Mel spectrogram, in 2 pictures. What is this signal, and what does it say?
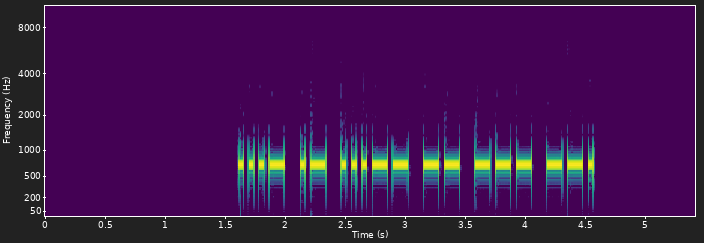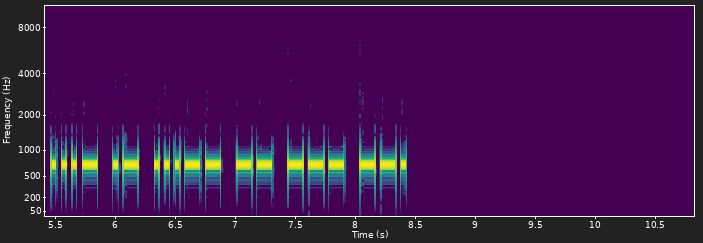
Morse code, heard as a keyed tone, about 28 wpm, 700 Hz. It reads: VA3MOG VA3MOG
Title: DXCC-100 Call Signs - 6 Characters - Repeated 2x - 28wpm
